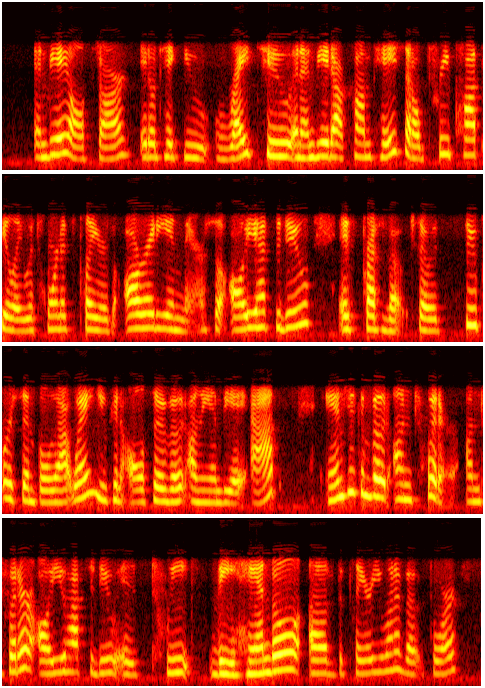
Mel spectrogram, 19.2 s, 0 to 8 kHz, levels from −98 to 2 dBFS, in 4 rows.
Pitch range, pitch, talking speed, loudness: 220-270 Hz, 235 Hz, 210 wpm, -25 LUFS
